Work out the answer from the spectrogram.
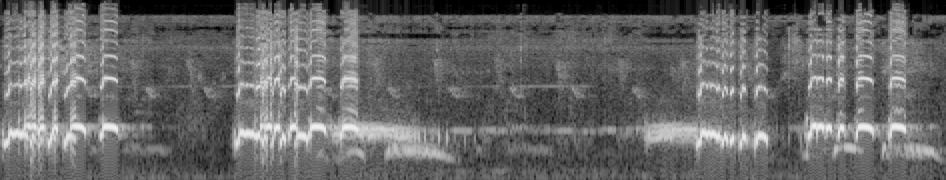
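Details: Zebra dove singing rapid, staccato cooing bursts, each a quick run of bubbly rolled notes lasting under a second, with softer, lower drawn-out coos between bursts and a second similar voice overlapping.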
